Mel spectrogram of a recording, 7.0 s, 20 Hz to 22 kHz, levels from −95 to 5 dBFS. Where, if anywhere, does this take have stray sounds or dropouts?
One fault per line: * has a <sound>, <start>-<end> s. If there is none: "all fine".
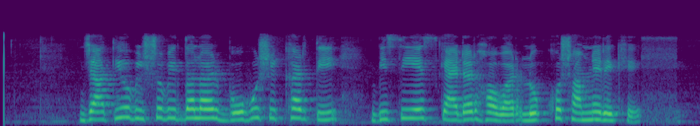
all fine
